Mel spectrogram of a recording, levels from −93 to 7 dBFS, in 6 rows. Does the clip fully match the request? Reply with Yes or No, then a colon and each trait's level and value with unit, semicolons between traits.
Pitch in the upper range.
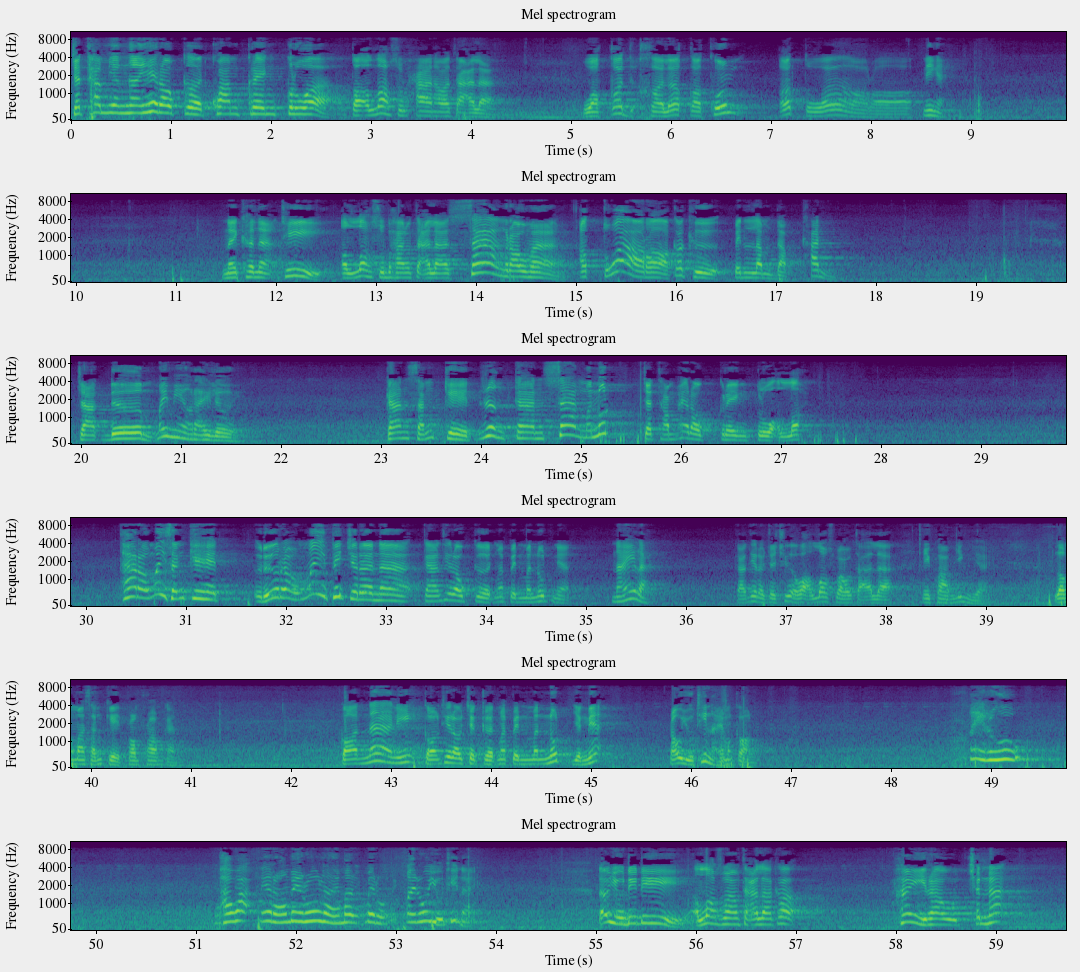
Yes: high, 195 Hz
